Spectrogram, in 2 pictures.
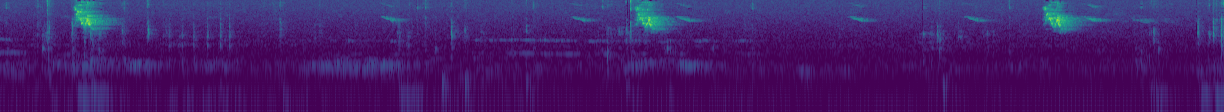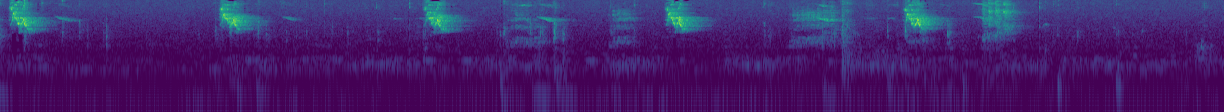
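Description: A bird chirping: about ten short, sharp high-pitched calls come irregularly every couple of seconds over a faint low room hum.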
